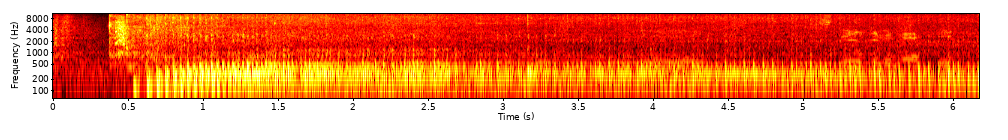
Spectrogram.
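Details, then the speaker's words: Boom Vader Grom clone small single with new Mikuni knockoff carb and intake line blocked off; idle had been set at 2,000 RPM but now sits too high, settling slightly as it warms. Fast, busy idle; carb needs further tuning. "I don't like the way that it high up on the RPM right there. I had it at 2,000."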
